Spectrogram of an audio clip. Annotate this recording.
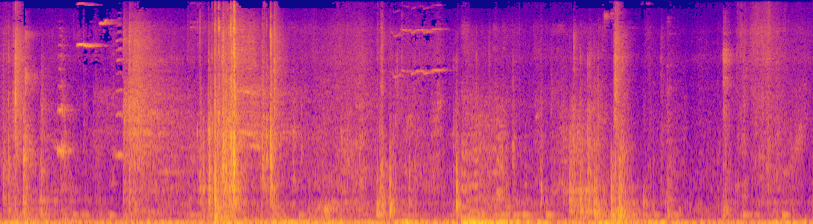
door open
field-recording, foley, sample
